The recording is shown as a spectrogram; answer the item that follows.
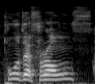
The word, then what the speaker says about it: Tour de France: And did I say that right? Tour de France? – Tour de France. As an American trying to speak French, yes.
